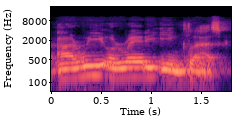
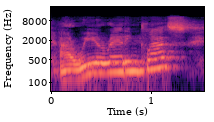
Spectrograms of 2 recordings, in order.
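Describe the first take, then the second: First: The pitch stays flat at the end. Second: The pitch rises at the end. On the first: It sounds like a statement. The speaker calls it wrong. "Eso no. ... esa suena como afirmación, pero no es pregunta" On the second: It is a question. The speaker calls it right. "Una pregunta es como"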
